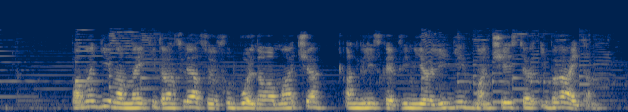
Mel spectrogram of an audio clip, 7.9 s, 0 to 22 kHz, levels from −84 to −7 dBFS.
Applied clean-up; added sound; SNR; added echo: none; Plucked string instrument; 19 dB; reverberation time 0.3 s.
